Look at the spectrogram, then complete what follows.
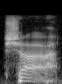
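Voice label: "yes", male; TALKNOW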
